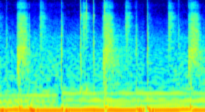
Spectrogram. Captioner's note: upbeat music; mouse clicks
